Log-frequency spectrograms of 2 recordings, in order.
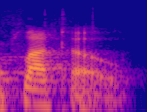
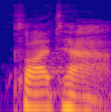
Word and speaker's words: plata: Or plateau. Plata? Plata. Plata. I mean, I'm not sure how you pronounce it. Maybe it's plata. No, it's plata. Oh, okay. In Spanish, A is always an sound. Plata.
